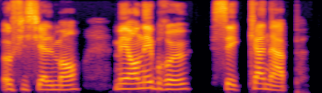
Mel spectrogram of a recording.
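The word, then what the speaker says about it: כנף: Mais le mot grec, je ne sais même pas comment le prononcer officiellement, mais en hébreu, c'est canape.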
